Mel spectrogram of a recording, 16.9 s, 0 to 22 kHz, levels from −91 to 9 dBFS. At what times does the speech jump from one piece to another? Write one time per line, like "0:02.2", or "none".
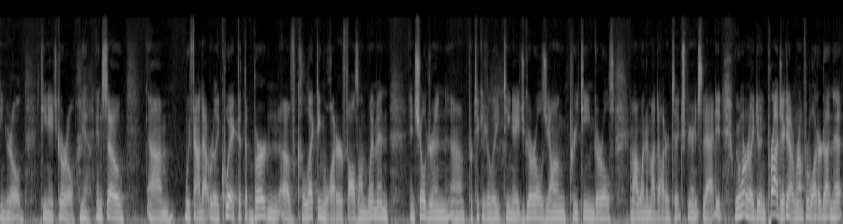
0:12.6
0:15.7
